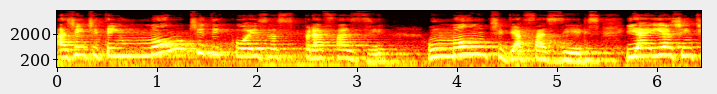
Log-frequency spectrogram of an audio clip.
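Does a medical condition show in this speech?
No.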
